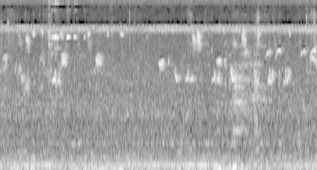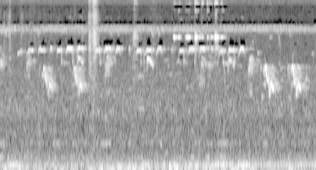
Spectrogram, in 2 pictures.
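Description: Small birds chirping and calling over and over in short, high, quickly falling notes, with a quick run of high notes about eight seconds in, over a steady low background noise.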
